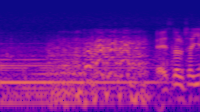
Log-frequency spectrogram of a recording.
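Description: A held music chord fades out while a horse whinnies, with hooves clopping; the whinny is loudest in the last half-second.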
